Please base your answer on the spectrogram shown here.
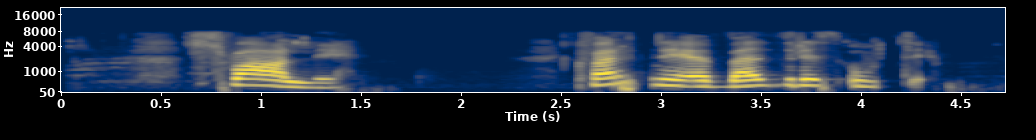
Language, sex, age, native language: Icelandic, female, 12, Icelandic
